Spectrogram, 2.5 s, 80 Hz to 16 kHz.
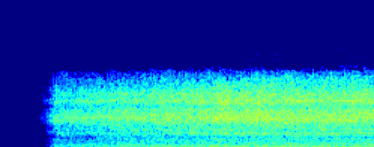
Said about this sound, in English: The scene at Port-au-Prince airport is busy but chaotic. I saw around 20 relief planes jostling for space in the small unloading area next to the runway.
